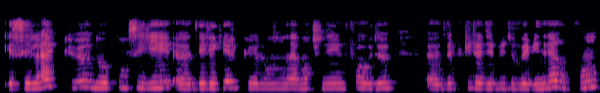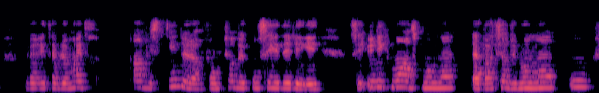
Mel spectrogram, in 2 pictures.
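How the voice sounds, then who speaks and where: A woman presents a webinar on local government law, explaining from slides and speaking directly to listeners in a teaching manner. Her soft, slightly high voice is halting and hesitant, full of filled pauses.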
